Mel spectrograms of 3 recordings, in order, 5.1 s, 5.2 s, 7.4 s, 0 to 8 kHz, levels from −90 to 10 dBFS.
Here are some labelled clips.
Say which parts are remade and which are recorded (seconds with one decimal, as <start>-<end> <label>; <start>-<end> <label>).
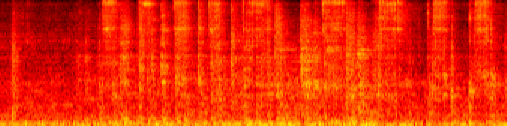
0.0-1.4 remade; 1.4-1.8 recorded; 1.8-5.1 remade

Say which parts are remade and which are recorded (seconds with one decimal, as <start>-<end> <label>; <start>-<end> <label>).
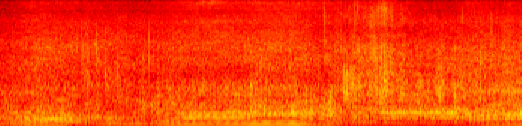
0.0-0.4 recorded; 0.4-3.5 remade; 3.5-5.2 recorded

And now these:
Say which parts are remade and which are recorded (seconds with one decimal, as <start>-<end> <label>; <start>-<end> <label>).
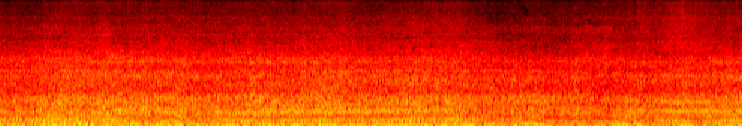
0.0-7.4 recorded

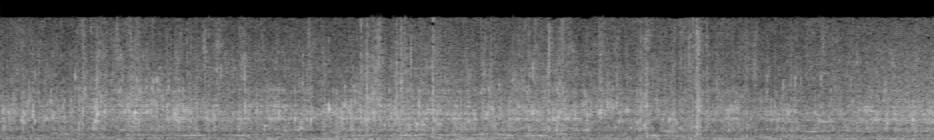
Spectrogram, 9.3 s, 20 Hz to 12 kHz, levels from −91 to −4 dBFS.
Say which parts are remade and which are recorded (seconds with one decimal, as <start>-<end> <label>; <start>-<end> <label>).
0.0-6.0 recorded; 6.0-7.6 remade; 7.6-9.3 recorded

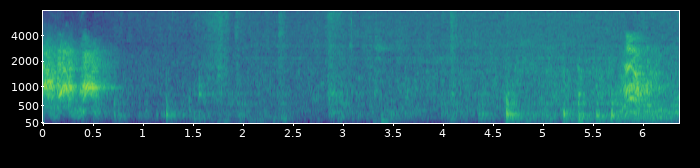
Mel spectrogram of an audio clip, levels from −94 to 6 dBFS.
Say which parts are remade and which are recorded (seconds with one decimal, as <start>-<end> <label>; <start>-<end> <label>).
0.0-2.0 recorded; 2.0-5.8 remade; 5.8-6.4 recorded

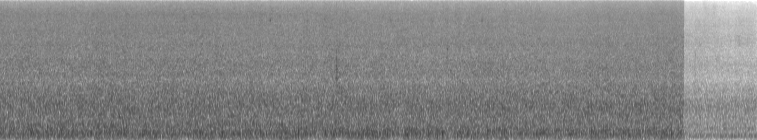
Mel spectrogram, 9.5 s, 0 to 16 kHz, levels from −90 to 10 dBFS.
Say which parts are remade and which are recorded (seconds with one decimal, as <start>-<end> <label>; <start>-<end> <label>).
0.0-6.8 recorded; 6.8-9.0 remade; 9.0-9.5 recorded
